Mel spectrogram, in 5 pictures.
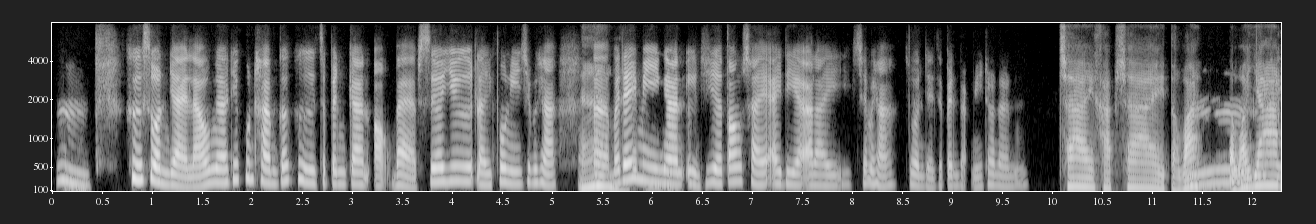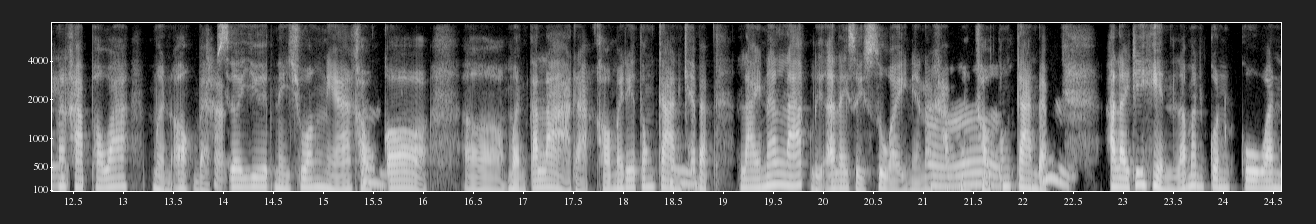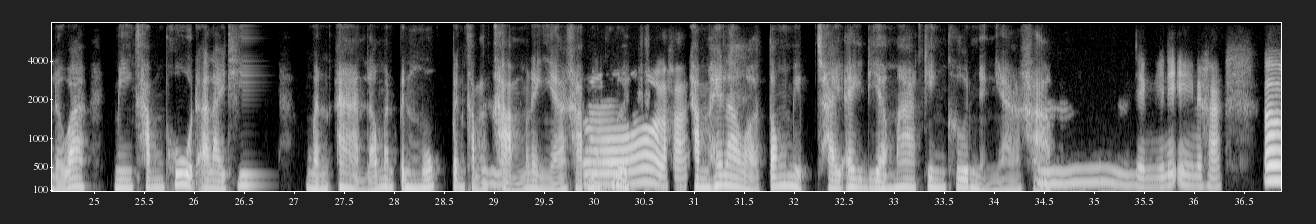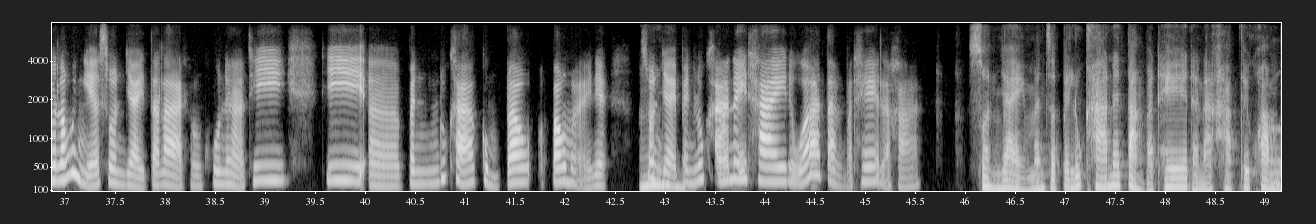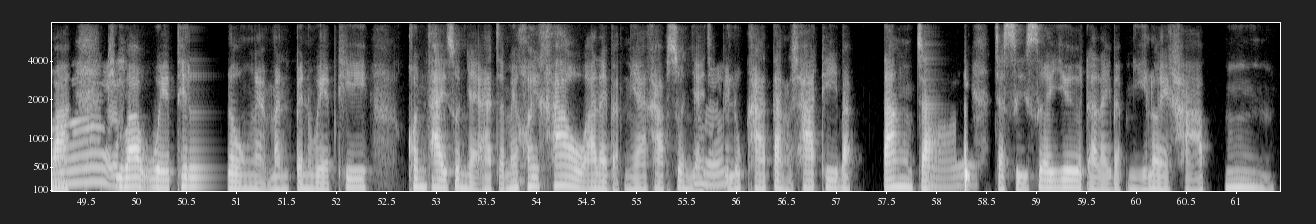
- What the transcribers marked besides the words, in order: mechanical hum; background speech; distorted speech; tapping; "หยิบ" said as "หมิบ"; other background noise
- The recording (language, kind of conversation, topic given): Thai, podcast, คุณรับมือกับอาการไอเดียตันยังไง?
